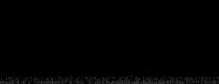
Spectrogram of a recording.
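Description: Near silence: faint room tone with a few faint clicks about half a second in.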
